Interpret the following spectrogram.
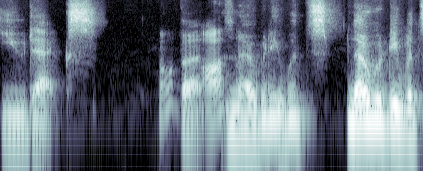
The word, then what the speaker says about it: IUDEX: It's at IUDEX_Phil, which is pronounced Udex.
